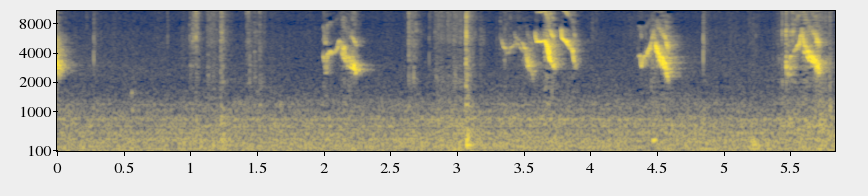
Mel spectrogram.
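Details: Eurasian tree sparrow, February 7, repeating bright high chirps in irregular succession, roughly five notes, some doubled, amid faint clicking sounds.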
